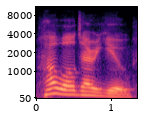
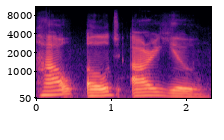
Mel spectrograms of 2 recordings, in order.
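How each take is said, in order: First: Said in the usual way. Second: Very slow, each word stretched; slow it down for learners; slow model question; slow demo. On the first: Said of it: "slow take just before". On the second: Shown as a demonstration. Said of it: "repeated at normal pace".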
